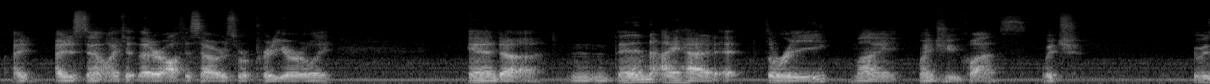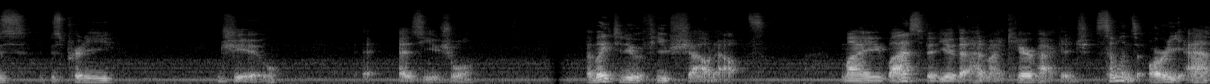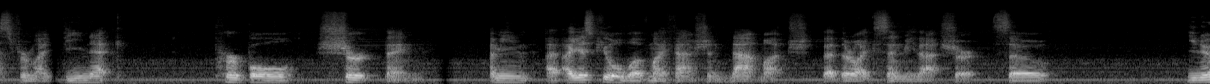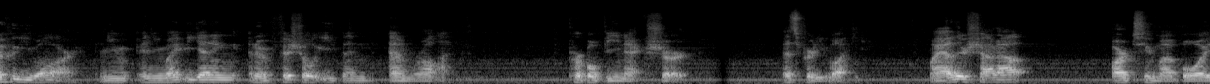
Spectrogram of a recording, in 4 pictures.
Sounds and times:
Speech: 0.1 - 3.4, 4.7 - 10.9, 11.9 - 13.3, 14.2 - 14.9, 15.7 - 16.9, 18.0 - 19.8, 20.5 - 25.5, 26.4 - 28.5, 29.1 - 34.7, 36.0 - 41.0, 42.0 - 43.3, 44.1 - 45.0, 45.6 - 46.6, 47.4 - 48.4.

